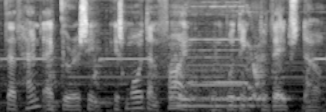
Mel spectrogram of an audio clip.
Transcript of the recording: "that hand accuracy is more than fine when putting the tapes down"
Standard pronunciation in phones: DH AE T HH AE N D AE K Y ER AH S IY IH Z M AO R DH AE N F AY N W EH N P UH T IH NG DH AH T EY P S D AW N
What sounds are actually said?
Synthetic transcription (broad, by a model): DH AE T HH AE N D AE K Y ER AH S IY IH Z M AO R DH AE N F AY N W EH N P UH T IH NG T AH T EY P S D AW N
